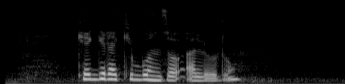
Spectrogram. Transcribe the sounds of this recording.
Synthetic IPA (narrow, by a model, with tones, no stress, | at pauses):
kɛ˦ɡi˦ɾa˦ki˦bɔ˦nzɔ˦ʔa̰˨lṵ˨ɾṵ˦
